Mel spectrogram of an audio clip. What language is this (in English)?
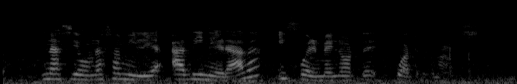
Spanish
